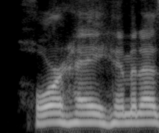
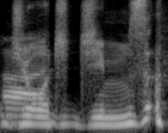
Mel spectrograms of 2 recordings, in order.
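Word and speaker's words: Jorge Jiménez: drawn by jorge jimenez jorge jimenez that's how it's pronounced on there yes not george jims um uh the art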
